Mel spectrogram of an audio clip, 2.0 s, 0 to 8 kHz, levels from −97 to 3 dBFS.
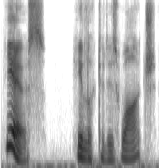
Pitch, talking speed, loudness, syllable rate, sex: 125 Hz, 180 wpm, -23 LUFS, 4.5 syllables/s, female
